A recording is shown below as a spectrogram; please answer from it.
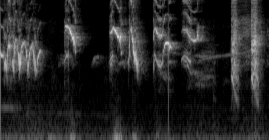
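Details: Oriental magpie-robin fighting song used as a lure to provoke other birds: a rapid trilled warble, then separate swooping whistles and harsh buzzy bursts at high pitch.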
